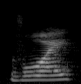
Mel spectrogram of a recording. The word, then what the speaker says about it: vuoi: Now, as a native English speaker, the word vuoi is a little tricky to pronounce at first, but listen to me and repeat it. Vuoi, so ne vuoi ancora?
